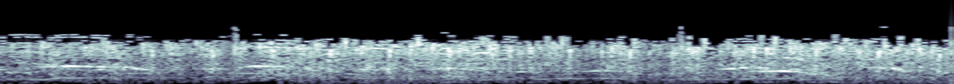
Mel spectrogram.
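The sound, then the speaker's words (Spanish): Congregation applause during a church service, a dense, steady wash of clapping that holds for the whole stretch with voices mixed through it. “Ese aplauso como que yo lo oigo, y este hermano, así como forzado.”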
